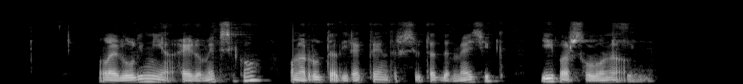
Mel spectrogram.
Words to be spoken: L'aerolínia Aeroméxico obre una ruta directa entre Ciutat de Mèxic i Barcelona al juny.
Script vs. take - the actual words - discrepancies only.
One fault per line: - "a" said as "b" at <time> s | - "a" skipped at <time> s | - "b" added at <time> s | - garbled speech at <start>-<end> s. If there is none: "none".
- "obre" skipped at 2.5 s
- "al" skipped at 6.2 s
